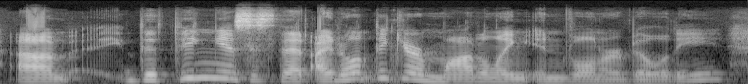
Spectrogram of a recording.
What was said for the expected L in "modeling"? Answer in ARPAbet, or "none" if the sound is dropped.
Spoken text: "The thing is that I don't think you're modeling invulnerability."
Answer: L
